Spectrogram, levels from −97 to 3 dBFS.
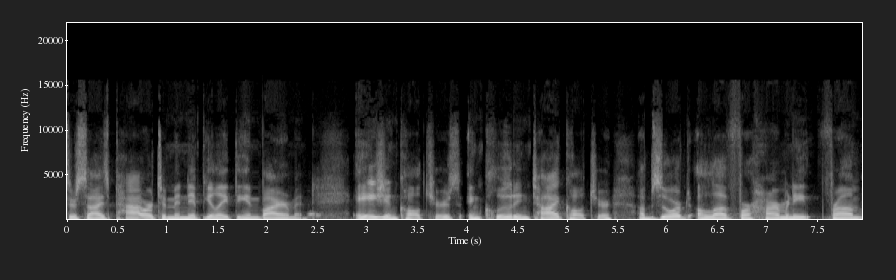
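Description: At 0.67 to 0.74 s there's the first short concealed packet loss. Roughly 40 ms of the call didn't reach the decoder in time, so the receiver papered over the gap by extending the last bit of sound and then blending back into the real audio. You hear it as a quick smear or wobble, and the same thing happens again at 1.87 to 1.94 s.

From 2.38 to 2.57 s a faint delayed copy of the speech comes through, trailing the original by about 0.32 s and sitting roughly 20 dB below it. That's an echo leak, most likely from the far end playing the call on a loudspeaker, with its echo canceller letting some of what its microphone picked up slip back down the line. It's a quiet repeat rather than a full-strength double.

At 3.95 to 4.02 s there's one more short concealed packet loss, again about 40 ms patched over, giving the same brief smeared wobble as the earlier two.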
